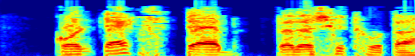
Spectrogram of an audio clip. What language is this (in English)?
Hindi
